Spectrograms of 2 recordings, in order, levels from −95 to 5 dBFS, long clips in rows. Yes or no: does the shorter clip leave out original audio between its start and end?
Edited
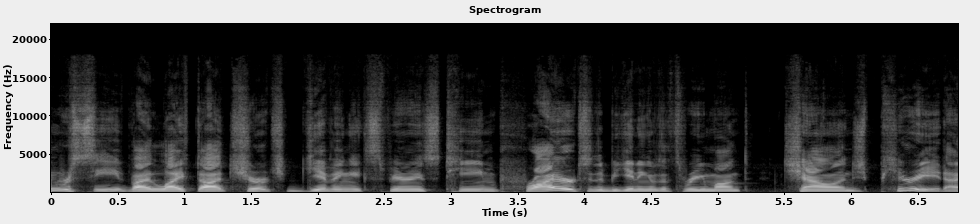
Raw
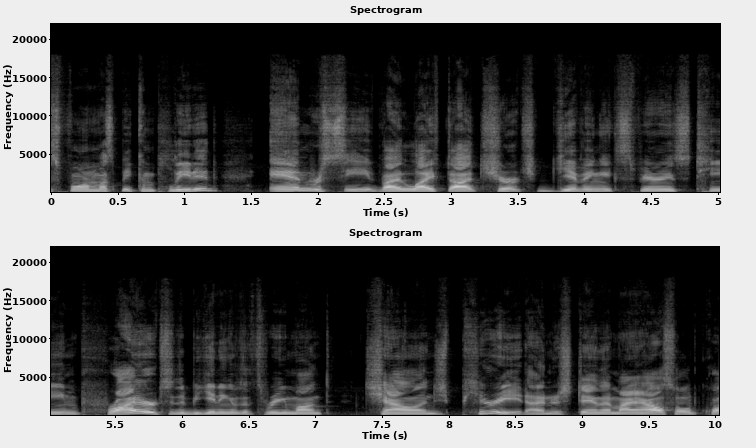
no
